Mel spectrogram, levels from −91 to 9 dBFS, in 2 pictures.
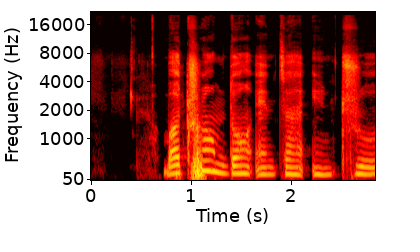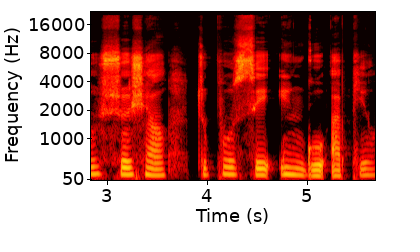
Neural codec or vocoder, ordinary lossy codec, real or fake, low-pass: vocoder, 48 kHz, 128 mel bands, Vocos; none; fake; none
